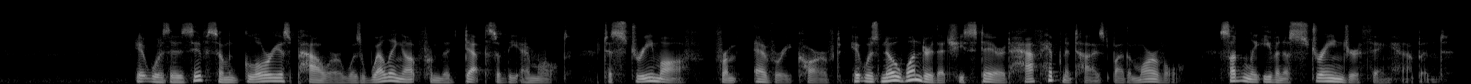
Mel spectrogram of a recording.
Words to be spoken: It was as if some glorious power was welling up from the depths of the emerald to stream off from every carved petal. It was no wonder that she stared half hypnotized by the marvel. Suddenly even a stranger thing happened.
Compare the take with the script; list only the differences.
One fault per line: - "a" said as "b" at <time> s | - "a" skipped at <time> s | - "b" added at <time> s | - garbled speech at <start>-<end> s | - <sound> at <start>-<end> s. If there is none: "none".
- "petal" skipped at 8.4 s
